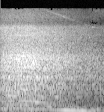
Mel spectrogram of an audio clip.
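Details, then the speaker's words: Chevrolet Captiva diesel turbo after turbo path cleaning, new turbo hose, original cartridge and actuator settings restored, VGT refitted and injector service: revs up cleanly and settles back, smooth pull with no groan or turbo noise; previous smoking at idle gone. "Jadi kemarin mobil ini saat idel pun itu mobil berasap sekarang Alhamdulillah udah hilang asapnya coba gas Bos"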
